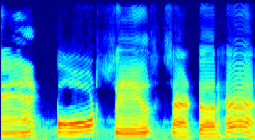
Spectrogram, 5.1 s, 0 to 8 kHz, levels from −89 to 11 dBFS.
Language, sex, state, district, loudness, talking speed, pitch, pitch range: Hindi, female, Punjab, Fazilka, -12 LUFS, 60 wpm, 230 Hz, 215-250 Hz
